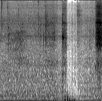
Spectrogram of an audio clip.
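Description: Steady low hum and hiss of room noise picked up through the lectern microphone, with a short low thump on the microphone about a second in and a brief click just before the end.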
